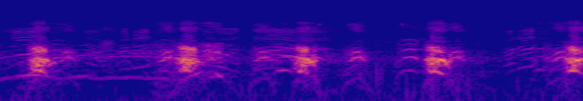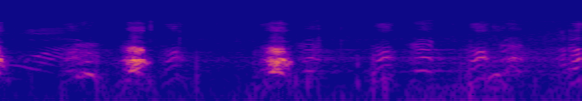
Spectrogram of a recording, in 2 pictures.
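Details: Glemmy the dog barks during protection-training bark-at work: loud, sharp, mid-pitched barks come steadily, roughly one every three-quarters of a second, with some quieter yips between them.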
